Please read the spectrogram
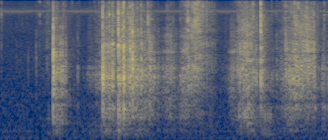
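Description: Metal keychain hardware clinking and jingling as it is handled: the chain, ring and clip of a pom-pom keychain with a rhinestone teddy-bear charm. There is a sharp click about half a second in, then a dense jingle through the middle and another near the end.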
